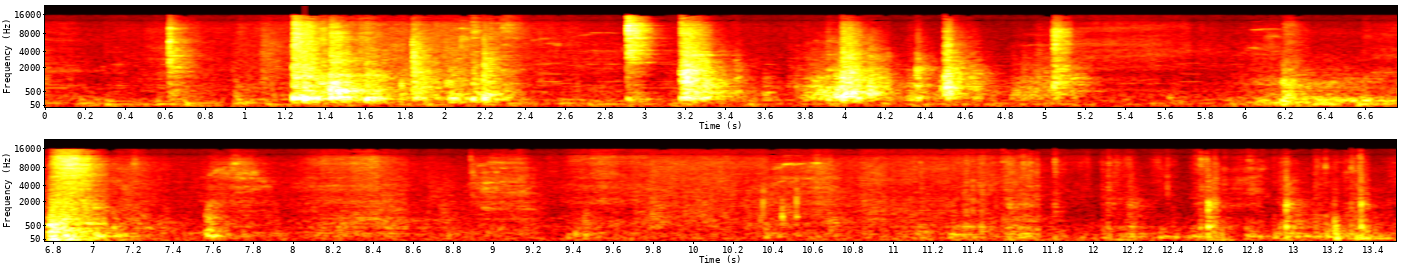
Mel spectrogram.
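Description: Kitchen cutlery drawer and metal cutlery clattering as a knife is taken out: a run of sharp knocks and clinks over the first seven seconds, the loudest around one and a half seconds in and near seven seconds, then much quieter.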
